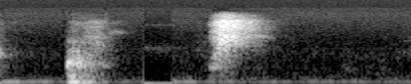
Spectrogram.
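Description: Faint body movement on a yoga mat during a vinyasa transition. A soft thump comes about a third of a second in, then a short breathy exhale about a second in, over a steady low room hum.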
